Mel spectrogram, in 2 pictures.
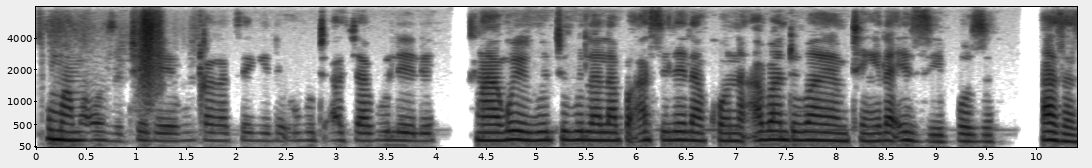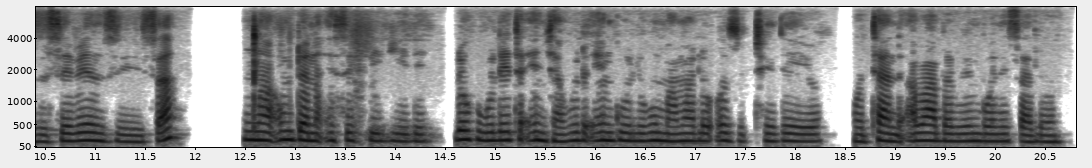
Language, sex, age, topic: North Ndebele, female, 25-35, health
